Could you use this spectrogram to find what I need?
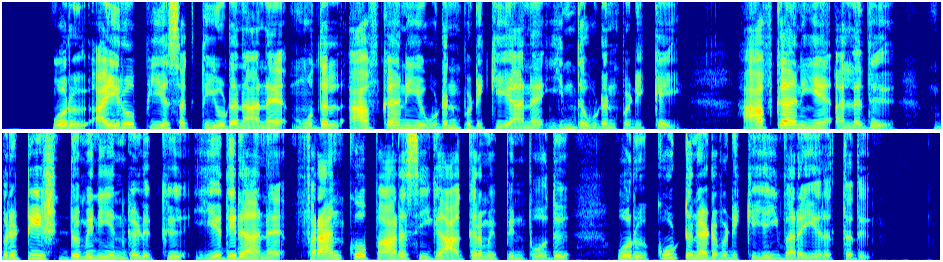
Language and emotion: Tamil, neutral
